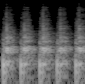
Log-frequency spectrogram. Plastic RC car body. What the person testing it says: you can hear the body sounds solid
